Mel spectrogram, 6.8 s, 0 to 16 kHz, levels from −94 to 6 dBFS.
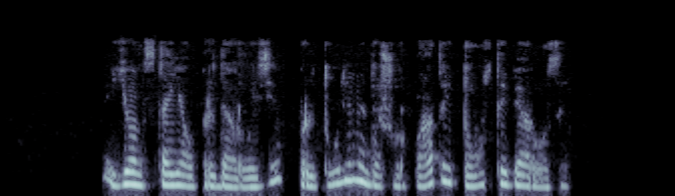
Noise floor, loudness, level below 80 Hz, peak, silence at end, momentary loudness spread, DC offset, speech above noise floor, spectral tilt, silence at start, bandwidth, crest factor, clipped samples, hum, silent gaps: under -90 dBFS; -23 LUFS; -64 dBFS; -6 dBFS; 1.1 s; 10 LU; under 0.1%; over 68 dB; -7 dB/octave; 1 s; 7.6 kHz; 18 dB; under 0.1%; 50 Hz at -50 dBFS; none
